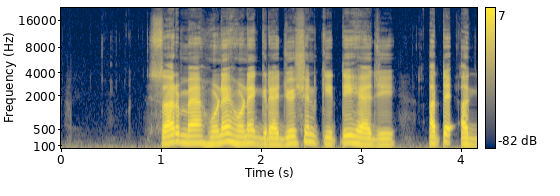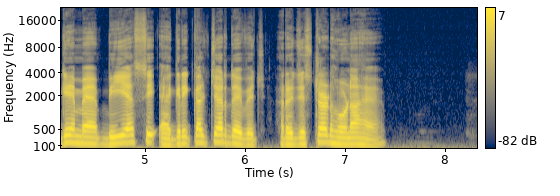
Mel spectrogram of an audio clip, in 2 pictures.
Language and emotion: Punjabi, neutral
